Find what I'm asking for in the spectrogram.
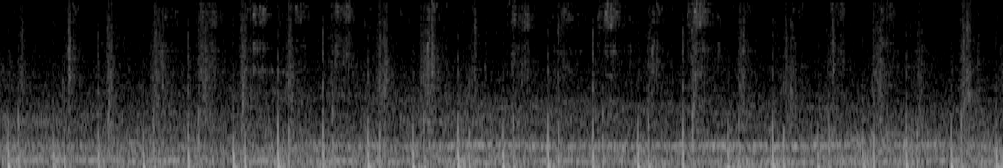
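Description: Horse hooves clip-clop in a video game, a steady, fairly quick run of hollow knocks at an even pace over a low musical drone, heard quietly at a moderate distance.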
